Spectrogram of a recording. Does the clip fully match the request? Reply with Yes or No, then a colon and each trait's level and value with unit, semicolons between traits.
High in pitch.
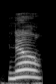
Yes: very high, 315 Hz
